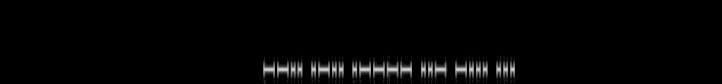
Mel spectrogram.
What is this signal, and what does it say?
Morse code, heard as a keyed tone, about 36 wpm, 700 Hz. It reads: ZL1UBS
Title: DXCC-100 Call Signs - 6 Characters - Repeated 3x - 35wpm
